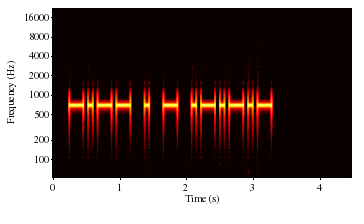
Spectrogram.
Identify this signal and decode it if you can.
Morse code, heard as a keyed tone, about 17 wpm, 700 Hz. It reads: YET.
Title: Sentences from Top 1000 Words - Review Part 2 - 17wpm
